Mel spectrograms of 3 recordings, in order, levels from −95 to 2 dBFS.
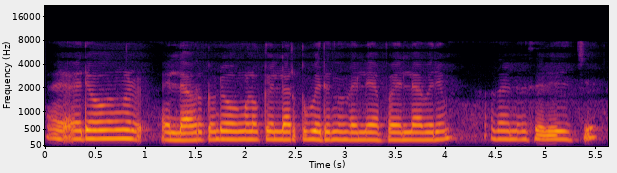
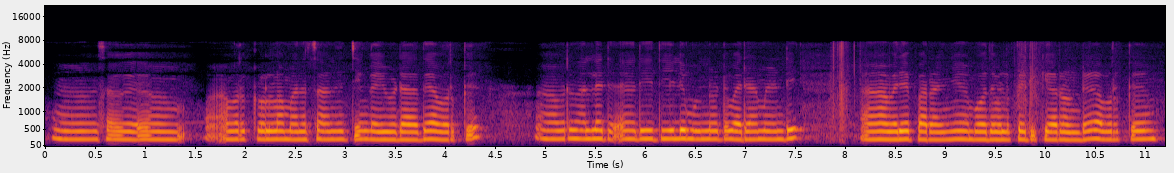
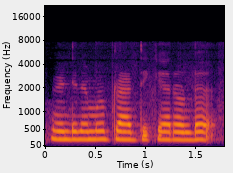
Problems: echo, low volume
